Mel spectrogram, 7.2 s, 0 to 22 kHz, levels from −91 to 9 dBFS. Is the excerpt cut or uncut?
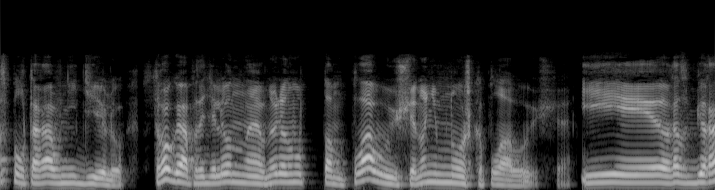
cut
